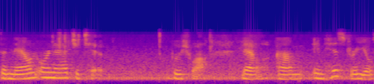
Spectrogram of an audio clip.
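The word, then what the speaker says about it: bourgeois: The next word is French word and it is pronounced bgeoa. All right. Baja. And it is a noun or an adjective. Bajgeois.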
